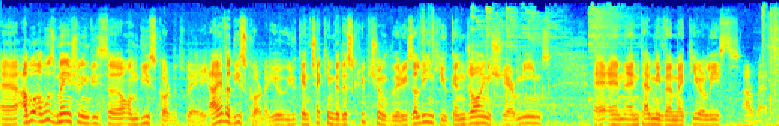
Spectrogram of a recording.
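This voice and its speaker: A man with a non-native accent speaks at a fairly quick pace, his pitch medium and his intonation lively. Music plays in the background. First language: not English. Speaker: gaming content creator. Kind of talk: gameplay commentary. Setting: recorded voice-over after the fact. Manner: halting, many fillers; casual, relaxed.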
